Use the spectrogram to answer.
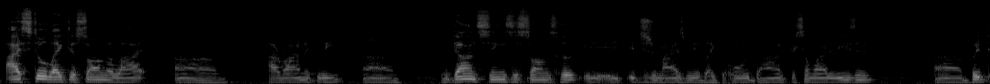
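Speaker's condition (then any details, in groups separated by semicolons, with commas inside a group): No condition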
